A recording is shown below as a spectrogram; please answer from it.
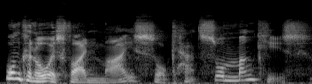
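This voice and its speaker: A man acts out a curious, excitable male doctor in a horror tale. His delivery is inquisitive and musing, with a lively, swooping pitch and a husky edge. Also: unhurried, exaggerated voice. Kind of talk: dramatised horror audiobook.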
